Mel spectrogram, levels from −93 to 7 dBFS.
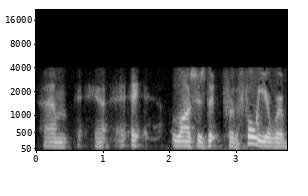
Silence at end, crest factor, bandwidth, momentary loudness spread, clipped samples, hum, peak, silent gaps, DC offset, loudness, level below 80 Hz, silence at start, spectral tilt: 0 s; 16 dB; 4.2 kHz; 17 LU; under 0.1%; none; -4 dBFS; none; under 0.1%; -19 LUFS; -62 dBFS; 0.1 s; -5.5 dB/octave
